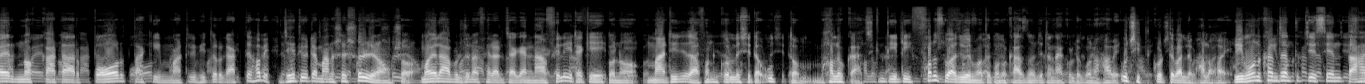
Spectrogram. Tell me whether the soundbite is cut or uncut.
uncut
